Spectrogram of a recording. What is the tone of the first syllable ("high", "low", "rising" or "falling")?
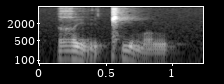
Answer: falling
